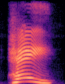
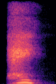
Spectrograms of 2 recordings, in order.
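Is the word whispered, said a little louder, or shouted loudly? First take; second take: loud; little louder. First: It is said loudly and aggressively. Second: It is said a little louder.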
